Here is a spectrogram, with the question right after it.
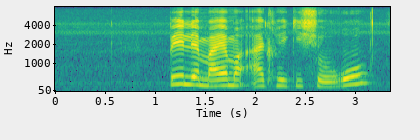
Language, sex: Northern Sotho, female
